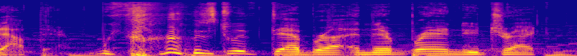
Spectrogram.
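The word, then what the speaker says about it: DE3RA: I believe they're pronounced Deborah. It's D-E-3-R-A. The three's got to be a B, right? It's like an uppercase B.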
